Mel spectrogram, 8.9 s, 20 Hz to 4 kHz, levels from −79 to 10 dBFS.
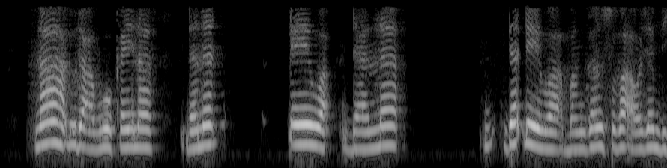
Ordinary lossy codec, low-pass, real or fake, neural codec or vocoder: AAC, 16 kbps; 3.6 kHz; real; none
